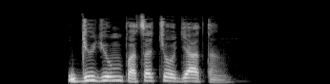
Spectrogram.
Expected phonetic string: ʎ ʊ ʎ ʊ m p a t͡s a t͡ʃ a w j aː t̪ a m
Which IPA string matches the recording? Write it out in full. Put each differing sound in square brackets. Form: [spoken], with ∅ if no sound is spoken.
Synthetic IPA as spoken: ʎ ʊ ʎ ʊ m p a t͡s a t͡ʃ a w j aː t̪ a [ŋ]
